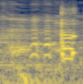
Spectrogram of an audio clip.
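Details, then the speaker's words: Simulated cough in a staged comedy skit: a character smoking a bidi while stealing coughs strangely and risks getting caught; cough. "इसकी खांसी बहुत अजीब है यार।"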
